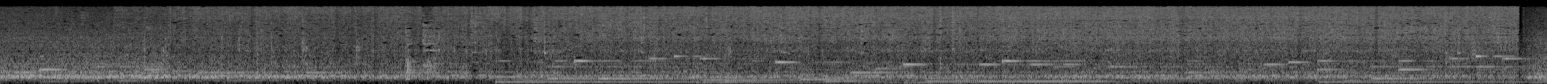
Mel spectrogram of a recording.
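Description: Raw chicken pieces sizzling in hot oil in a wok with sliced onions and garlic, being stirred with a metal slotted spatula, a steady frying hiss. Background music with a melody plays over it, and a bass line comes in about a third of the way through.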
